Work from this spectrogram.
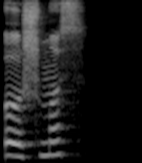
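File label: "ӧшмӧс", Komi, female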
